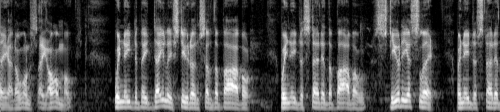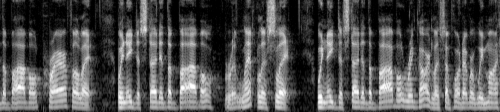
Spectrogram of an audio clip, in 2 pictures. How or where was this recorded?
large echoing room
